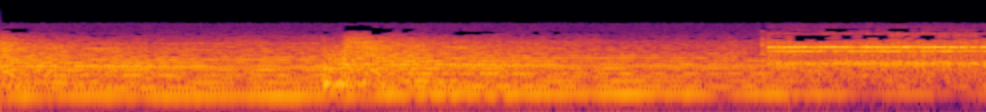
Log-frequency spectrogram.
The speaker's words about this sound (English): Oh, my goodness. That telephone never seems to stop ringing. Ever since the boys were in that plane accident, people have been calling to talk.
